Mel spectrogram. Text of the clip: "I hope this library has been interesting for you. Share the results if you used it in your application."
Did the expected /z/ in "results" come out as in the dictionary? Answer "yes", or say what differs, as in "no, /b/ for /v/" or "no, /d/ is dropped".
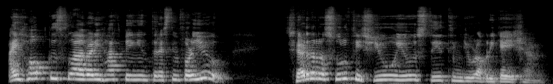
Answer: no, /s/ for /z/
